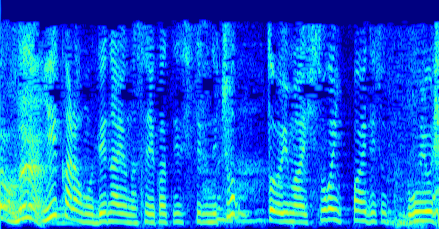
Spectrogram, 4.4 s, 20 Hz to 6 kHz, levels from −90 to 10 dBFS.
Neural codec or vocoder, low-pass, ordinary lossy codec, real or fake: none; 5.4 kHz; MP3, 24 kbps; real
